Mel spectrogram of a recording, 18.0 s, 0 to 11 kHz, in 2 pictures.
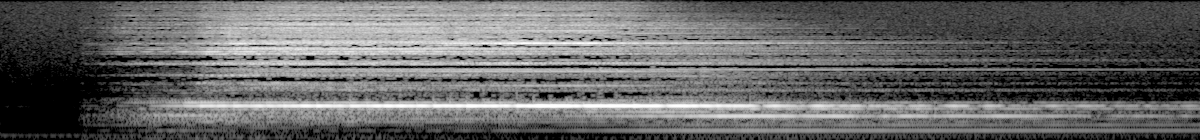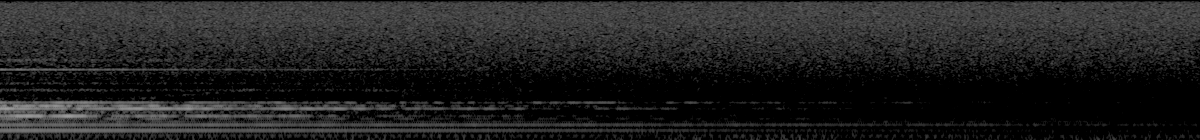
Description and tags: Cymbal Swell 006
bowed cymbal swells
rare 18" Zildjian EAK crash ride
clips are cut from track with no fade-in/out. July 21St 2015 high noon in NYC during very hot-feeling 88º with high low-level ozone and abusive humidity of 74%.
soundscape, ambient, overtones, bowed-cymbal, ambiance, atmosphere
